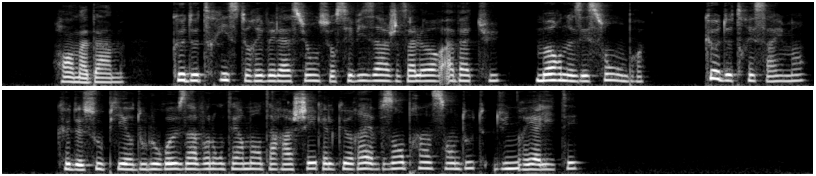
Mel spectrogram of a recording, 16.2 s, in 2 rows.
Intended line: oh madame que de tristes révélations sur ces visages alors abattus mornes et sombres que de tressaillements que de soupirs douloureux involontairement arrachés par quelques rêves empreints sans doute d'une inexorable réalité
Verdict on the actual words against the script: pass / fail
fail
